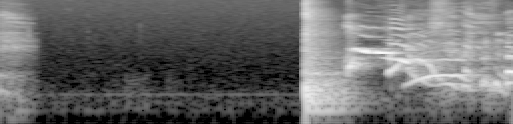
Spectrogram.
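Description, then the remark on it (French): A bottle cork pops open with a single loud bang after a brief silence, followed by fizzing and excited voices and laughter. “je sais pas de quel bord je vais popper ça”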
